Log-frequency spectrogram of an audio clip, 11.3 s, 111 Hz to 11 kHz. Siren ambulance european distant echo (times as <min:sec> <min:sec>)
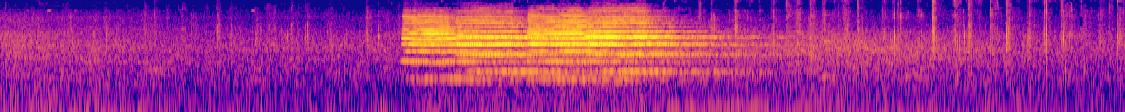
0:04.0 0:08.0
